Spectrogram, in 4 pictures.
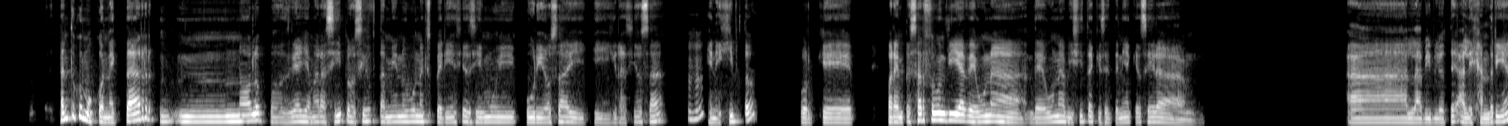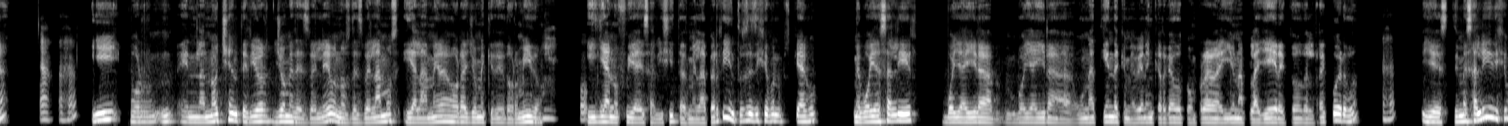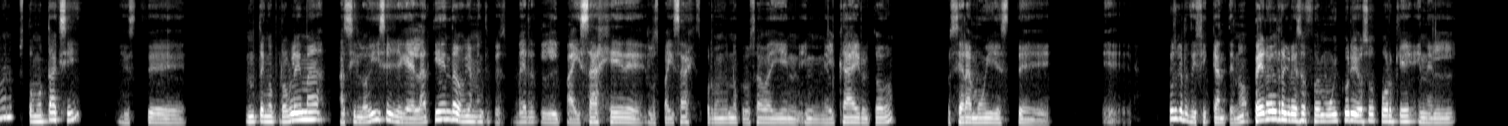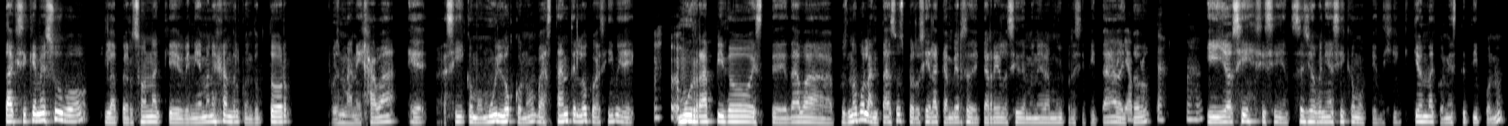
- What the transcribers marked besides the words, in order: other background noise; tapping; other noise; chuckle
- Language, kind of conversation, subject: Spanish, podcast, ¿Qué viaje te cambió la vida y por qué?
